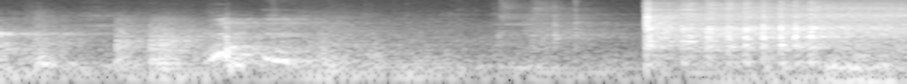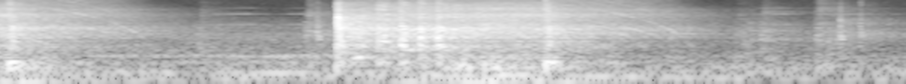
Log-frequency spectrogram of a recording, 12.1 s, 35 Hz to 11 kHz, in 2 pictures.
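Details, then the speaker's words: 2017 Suzuki Swift, towed in as a crank no start: two even cranking bursts of about four seconds at a steady starter rhythm near three beats a second, never catches; cranks but won't start. "as you've seen the customer was definitely not lying this was or is a crank no start"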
